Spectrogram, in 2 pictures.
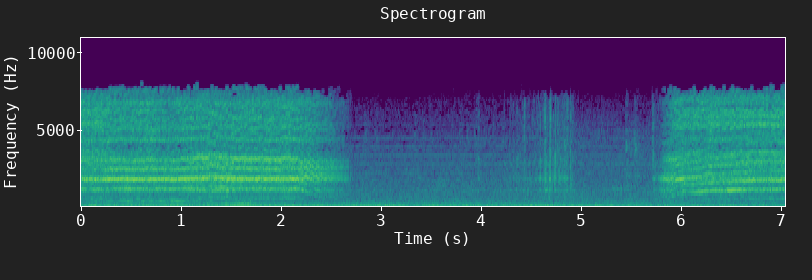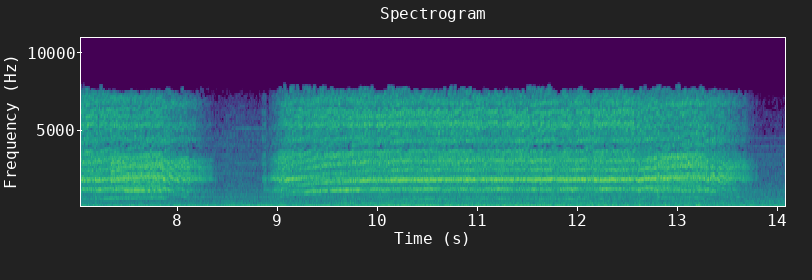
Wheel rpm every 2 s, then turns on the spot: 160, 30, 10, 130, 70, 160, 130.
none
